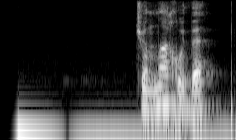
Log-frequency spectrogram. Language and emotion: Russian, angry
